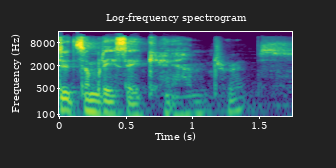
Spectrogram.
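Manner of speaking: creepy, eerie voice. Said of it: "It's a creepy Candlemere voice".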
